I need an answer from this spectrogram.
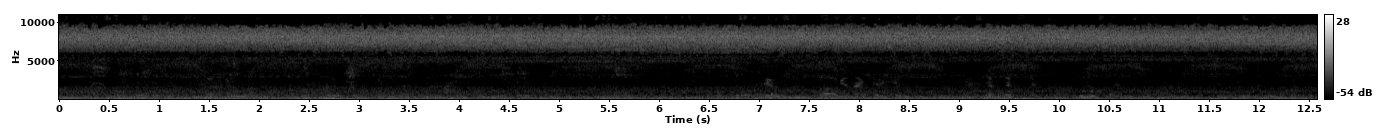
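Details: High, even buzzing of a cicada runs without pause from start to finish, a sustained hiss above quiet low-frequency background noise.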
